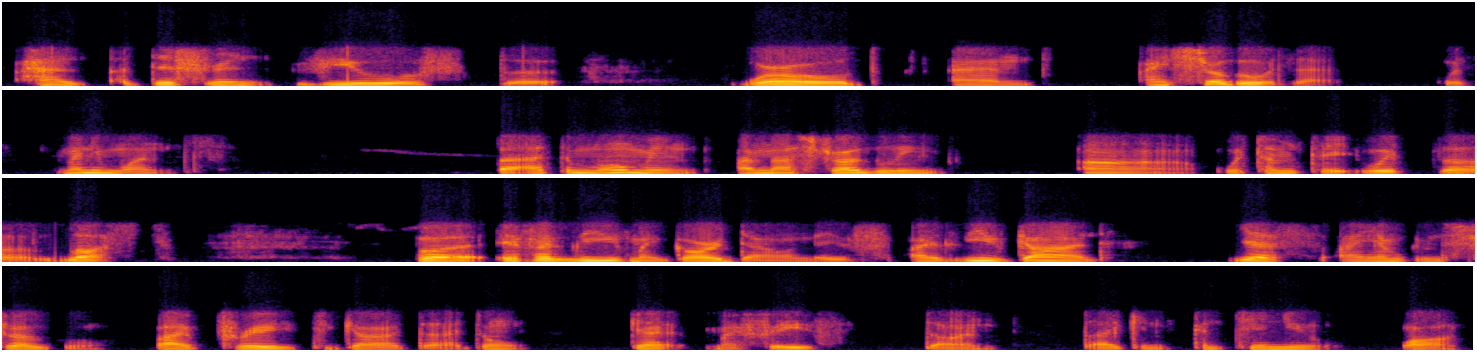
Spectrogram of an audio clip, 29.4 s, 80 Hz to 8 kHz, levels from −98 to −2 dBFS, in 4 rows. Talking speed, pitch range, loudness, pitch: 125 wpm, 95-115 Hz, -23 LUFS, 105 Hz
